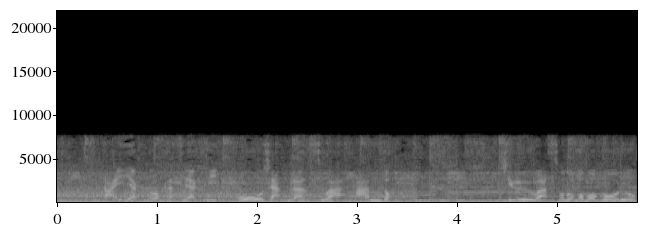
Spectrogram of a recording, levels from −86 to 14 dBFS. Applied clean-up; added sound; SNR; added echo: none; none; none; none.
